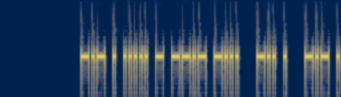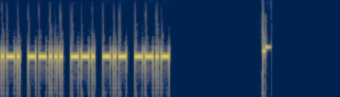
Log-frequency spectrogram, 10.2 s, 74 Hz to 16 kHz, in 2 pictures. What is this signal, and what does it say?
Morse code, heard as a keyed tone, about 30 wpm, 700 Hz. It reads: KE5TQB DE KF7GKQ
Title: USA Callsign DE Callsign - 6 Characters - 30wpm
